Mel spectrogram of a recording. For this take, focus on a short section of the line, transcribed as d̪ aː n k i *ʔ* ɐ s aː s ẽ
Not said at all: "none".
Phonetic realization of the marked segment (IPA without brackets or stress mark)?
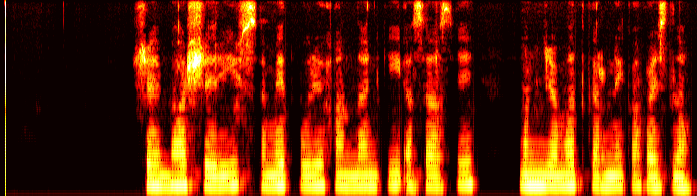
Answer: ʔ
